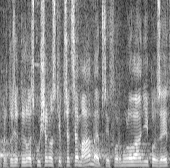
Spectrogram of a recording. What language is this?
Czech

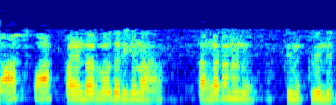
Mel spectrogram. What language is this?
Telugu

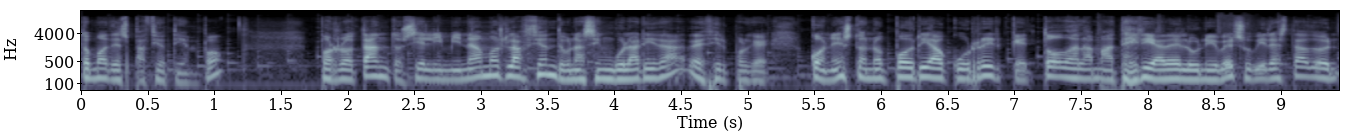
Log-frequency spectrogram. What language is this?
Spanish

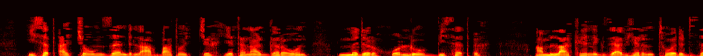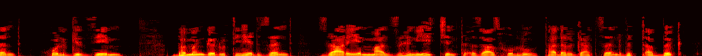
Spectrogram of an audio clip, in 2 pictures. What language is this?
Amharic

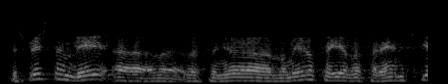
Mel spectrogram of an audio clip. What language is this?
Catalan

